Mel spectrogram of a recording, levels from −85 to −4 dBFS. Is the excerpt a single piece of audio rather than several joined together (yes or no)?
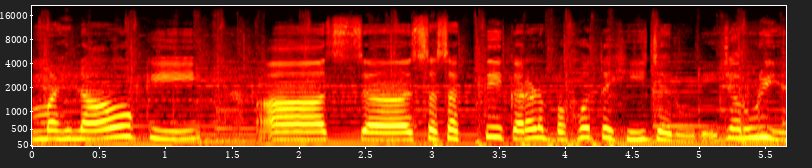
yes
